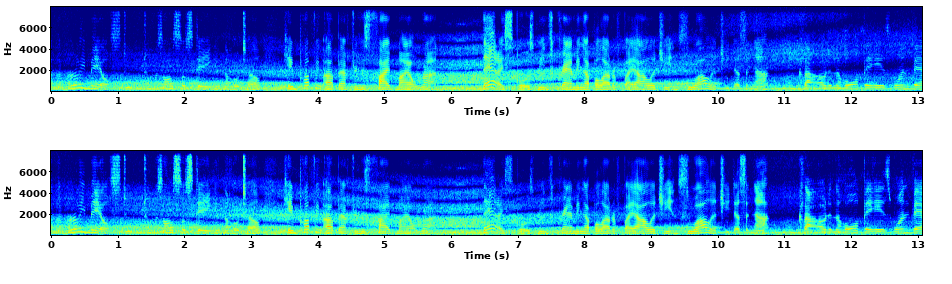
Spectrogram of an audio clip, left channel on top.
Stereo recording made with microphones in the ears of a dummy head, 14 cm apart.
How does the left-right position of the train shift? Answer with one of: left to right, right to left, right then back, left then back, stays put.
right to left.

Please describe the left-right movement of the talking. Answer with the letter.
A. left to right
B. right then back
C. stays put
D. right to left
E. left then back
E.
